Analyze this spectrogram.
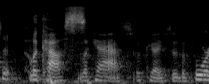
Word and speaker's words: Lacasse: I'm sorry, how you pronounce it? Lacasse.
